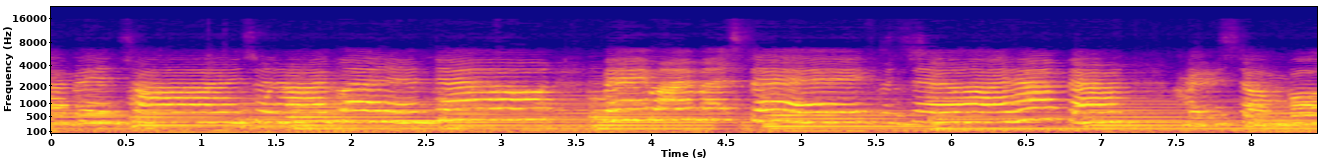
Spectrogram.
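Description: A girl and a woman singing a gospel song together into microphones, in phrases of a second or two, over sustained instrumental backing.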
